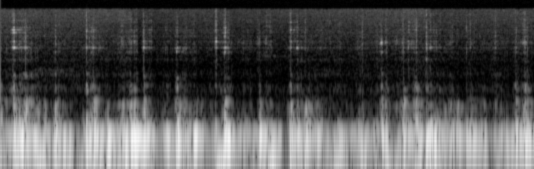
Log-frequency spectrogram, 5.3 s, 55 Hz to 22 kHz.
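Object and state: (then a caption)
Metal mesh microphone grille being scratched. Long fingernails of both hands scratch and grip the hollow metal mesh head of a silver condenser microphone. The result is a dense, boomy low rumble around 110 Hz, broken by rapid, short scratchy clicks that flick up into brief bright ticks.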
